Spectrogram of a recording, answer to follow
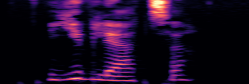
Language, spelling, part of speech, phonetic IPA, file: Russian, являться, verb, [(j)ɪˈvlʲat͡sːə], Ru-являться.ogg
- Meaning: 1. to report (in person), to appear 2. to turn up 3. to be [with instrumental ‘something’] (often used in literary contexts to emphasise being an example of something or holding a certain status)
